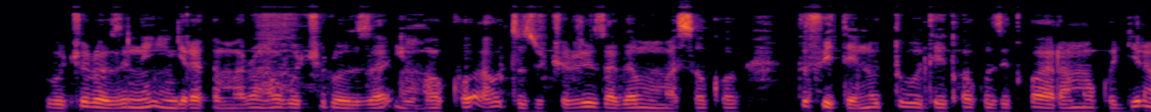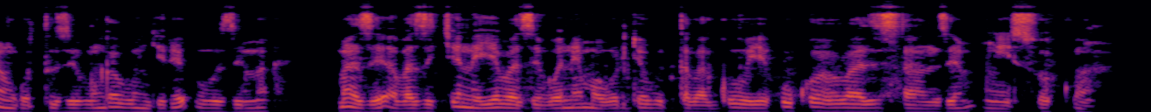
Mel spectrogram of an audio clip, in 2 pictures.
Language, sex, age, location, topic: Kinyarwanda, male, 36-49, Musanze, finance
